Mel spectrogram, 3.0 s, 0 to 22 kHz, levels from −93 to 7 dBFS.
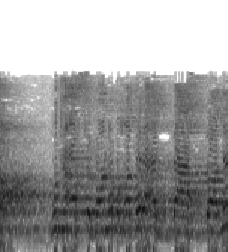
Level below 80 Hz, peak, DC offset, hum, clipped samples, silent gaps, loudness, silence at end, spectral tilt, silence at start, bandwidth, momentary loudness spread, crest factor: -32 dBFS; 0 dBFS; under 0.1%; none; 1%; none; -8 LUFS; 0 s; -4 dB/octave; 0 s; 8 kHz; 6 LU; 8 dB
